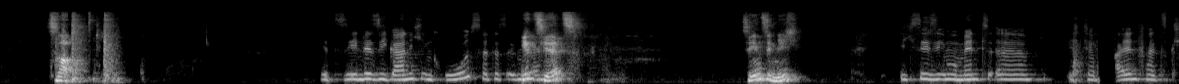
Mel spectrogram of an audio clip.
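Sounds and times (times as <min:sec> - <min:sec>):
speech: 0:00.5 - 0:01.0, 0:03.2 - 0:06.1, 0:07.4 - 0:08.1, 0:09.0 - 0:11.7
chair toppling over with a clattering crash: 0:00.6 - 0:01.4.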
